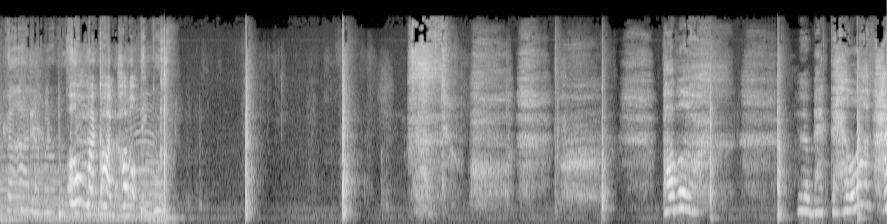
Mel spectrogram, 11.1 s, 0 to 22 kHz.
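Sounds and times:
woman gasping and breathing heavily: 5.1s - 11.0s.

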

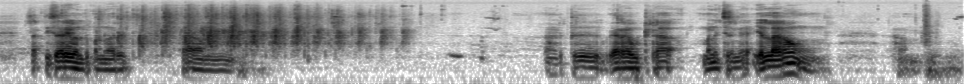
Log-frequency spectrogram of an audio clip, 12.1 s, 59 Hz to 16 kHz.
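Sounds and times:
audience clapping: 1.0s - 5.3s.

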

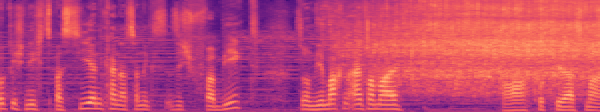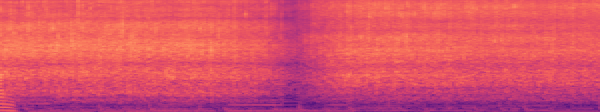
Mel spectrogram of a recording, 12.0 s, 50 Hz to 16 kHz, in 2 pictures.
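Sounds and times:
batter sizzling in hot fat: 3.3s - 12.0s.

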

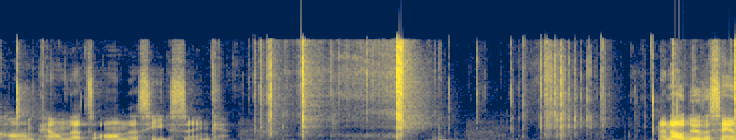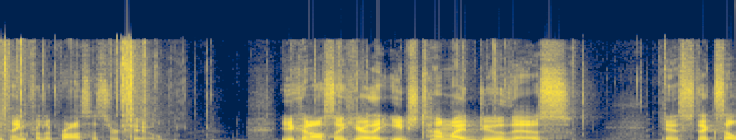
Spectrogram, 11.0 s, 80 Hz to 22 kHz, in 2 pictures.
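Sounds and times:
tape snapping off metal: 1.9s - 4.6s.

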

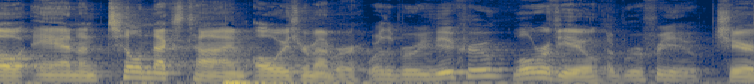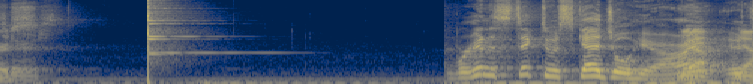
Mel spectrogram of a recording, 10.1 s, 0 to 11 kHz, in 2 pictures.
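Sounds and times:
beer glasses clinking: 6.0s - 7.1s.

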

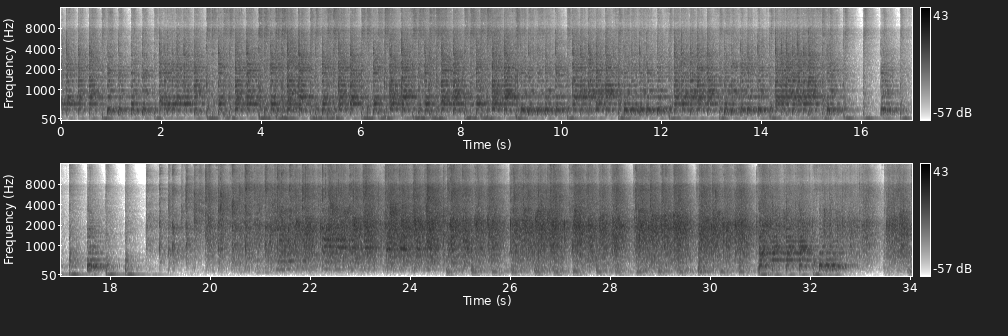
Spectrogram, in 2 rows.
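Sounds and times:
fast djembe drum strokes: 0.0s - 18.8s, 22.4s - 33.0s.

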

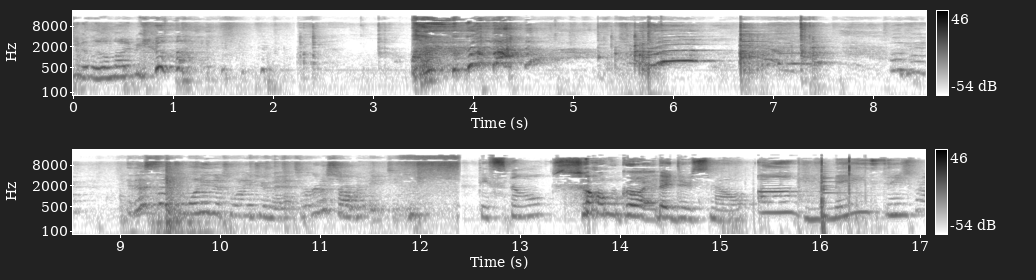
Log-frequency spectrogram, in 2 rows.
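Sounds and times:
women laughing and shrieking: 3.6s - 7.8s.

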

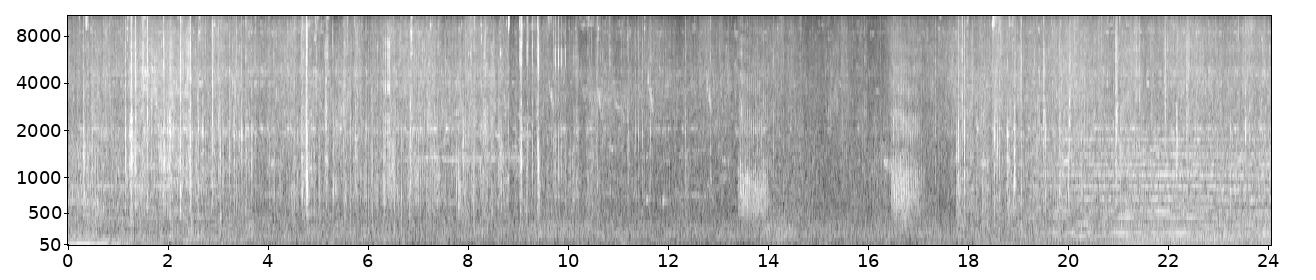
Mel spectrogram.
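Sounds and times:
horse calling: 0.0s - 14.6s, 16.2s - 24.0s
clip-clop hoofbeats in snow: 0.0s - 24.0s.

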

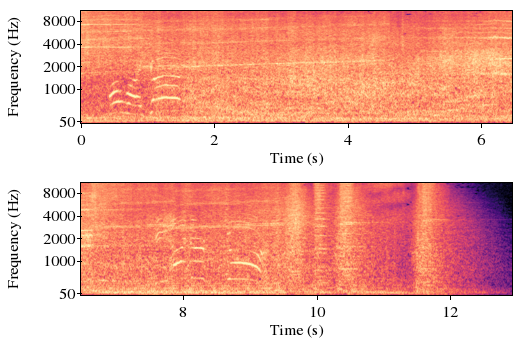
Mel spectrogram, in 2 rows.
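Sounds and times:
airplane engines at takeoff: 0.0s - 12.9s
man shouting: 7.6s - 9.3s.

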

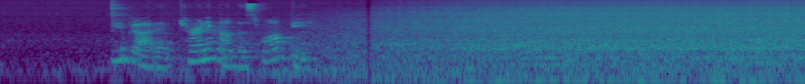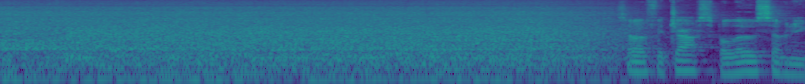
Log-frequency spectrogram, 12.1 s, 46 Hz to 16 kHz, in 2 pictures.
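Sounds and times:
evaporative cooler fan rush: 2.2s - 11.0s.

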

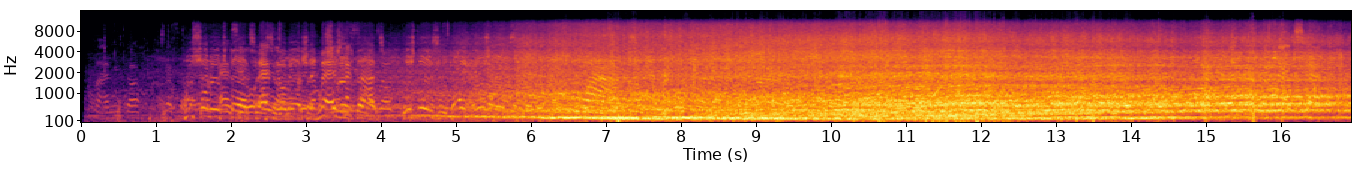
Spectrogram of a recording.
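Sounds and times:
race car engines accelerating: 3.4s - 16.9s.

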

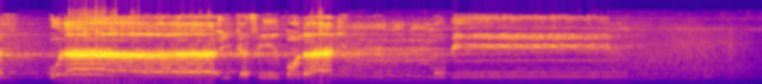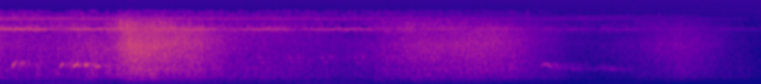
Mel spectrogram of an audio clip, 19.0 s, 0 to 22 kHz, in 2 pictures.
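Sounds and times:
surf washing ashore: 0.0s - 16.4s, 17.5s - 18.6s
faint bird calls: 7.4s - 14.9s, 16.2s - 17.6s.

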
